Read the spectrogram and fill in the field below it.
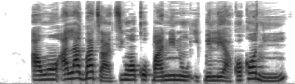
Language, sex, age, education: Yoruba, female, 15-29, tertiary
